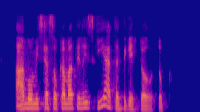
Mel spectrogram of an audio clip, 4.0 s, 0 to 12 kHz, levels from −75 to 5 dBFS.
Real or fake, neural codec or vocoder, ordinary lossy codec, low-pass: fake; codec, 16 kHz, 1.1 kbps, Voila-Tokenizer; AAC, 32 kbps; 7.2 kHz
